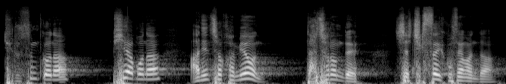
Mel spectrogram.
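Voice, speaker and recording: A man's voice: high-pitched, sing-song, normal speed, darkish tone, in a large hall. A male pastor voicing Adam, the first man, as a remorseful father confessing to his descendants.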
